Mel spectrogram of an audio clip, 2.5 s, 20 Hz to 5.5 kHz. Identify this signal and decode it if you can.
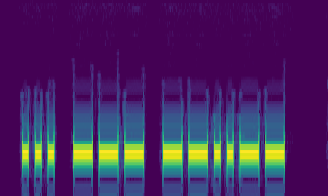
Morse code, heard as a keyed tone, about 25 wpm, 600 Hz. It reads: SO,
